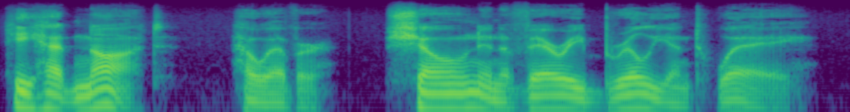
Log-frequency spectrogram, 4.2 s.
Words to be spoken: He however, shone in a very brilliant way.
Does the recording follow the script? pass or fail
fail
